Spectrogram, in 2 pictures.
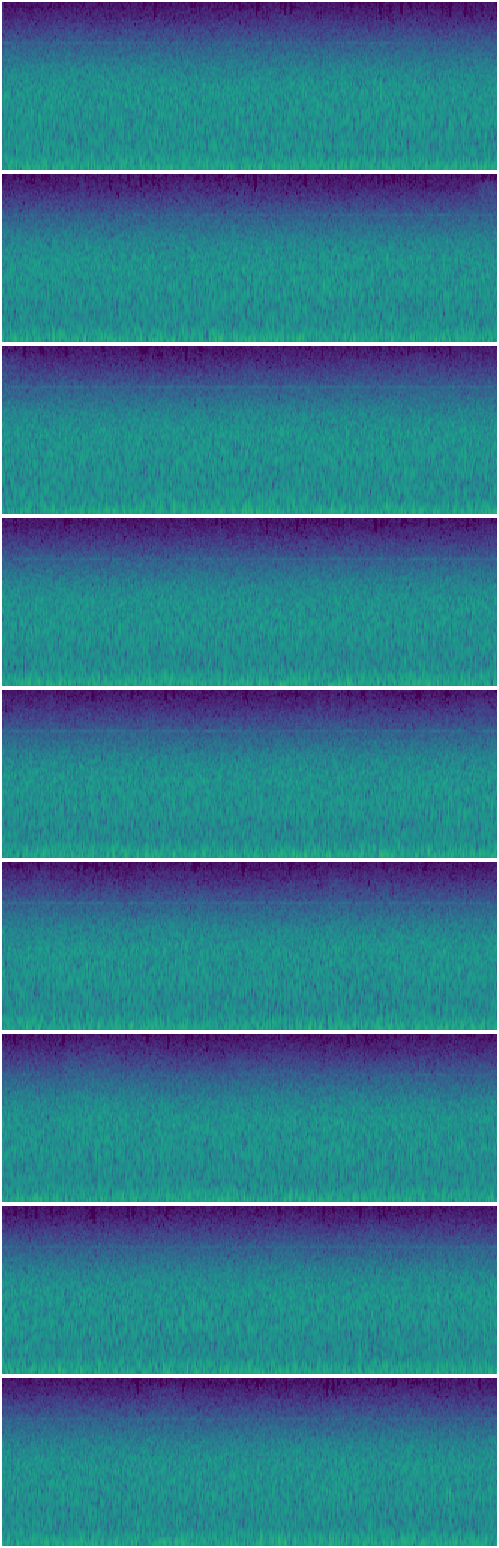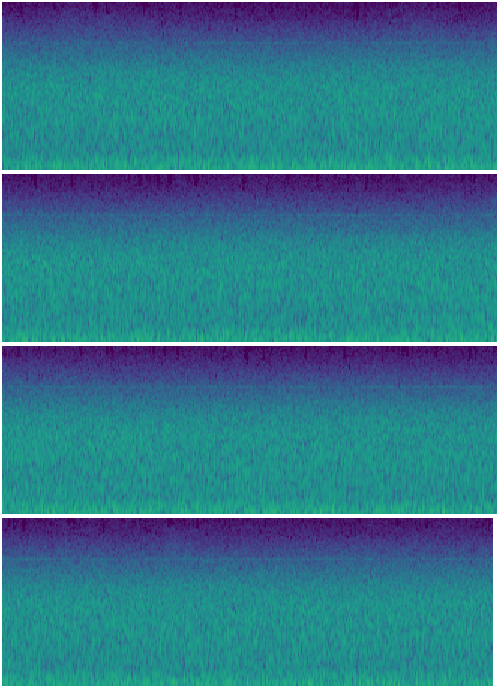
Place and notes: Mannesmannufer, Düsseldorf, Deutschland - Düsseldorf, KIT, exhibition hall, center
Inside the KIT exhibition hall in the center. The sound of the traffic underneath the long reverbing hall.
This recording is part of the intermedia sound art exhibition project - sonic states
soundmap nrw - sonic states, social ambiences, art places and topographic field recordings
Düsseldorf, Germany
